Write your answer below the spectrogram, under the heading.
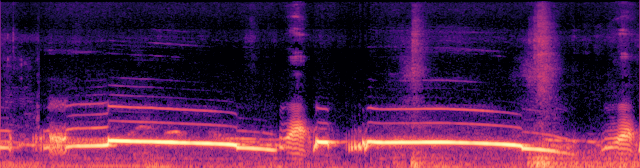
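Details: Pelung Barbary dove calling males: two long, clear, slowly falling hums in a weary, melodious style, each followed by a short bubbling trill.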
